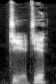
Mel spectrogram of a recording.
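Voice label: "jie3jie5", Chinese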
